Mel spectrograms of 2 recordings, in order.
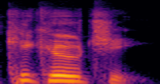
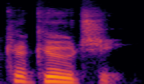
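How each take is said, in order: First: The first syllable sounds like 'key'. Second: The first syllable sounds like 'ka'. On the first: The speaker calls it right. "It's Kikuchi" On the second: The speaker calls it wrong. "It's not Kikuchi"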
